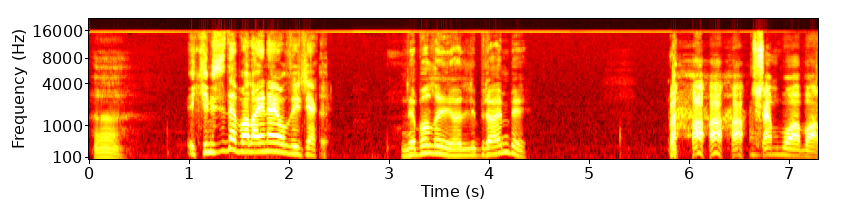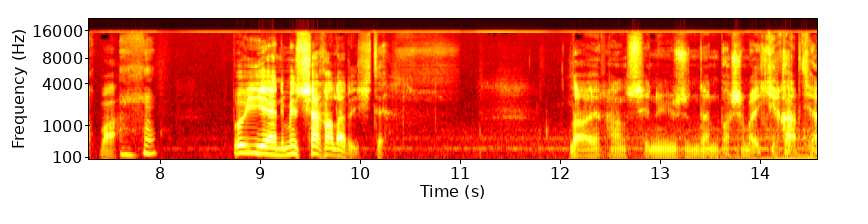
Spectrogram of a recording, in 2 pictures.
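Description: An older man speaks firmly.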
